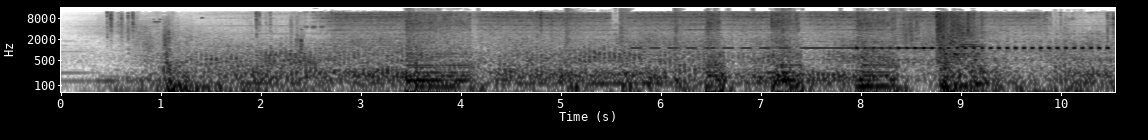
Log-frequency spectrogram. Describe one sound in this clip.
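A heavy machine gun fires in loud, rapid bursts.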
